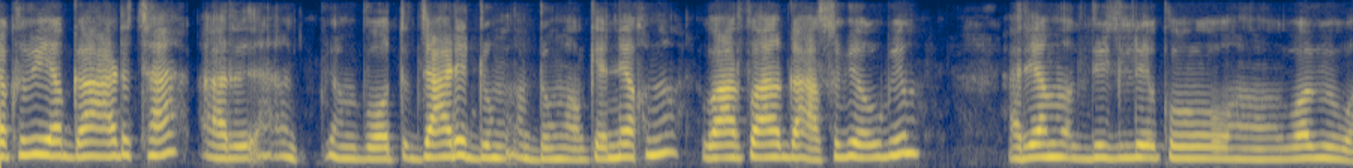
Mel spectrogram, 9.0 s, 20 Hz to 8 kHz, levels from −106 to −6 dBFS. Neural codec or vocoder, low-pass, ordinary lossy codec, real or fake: codec, 16 kHz, 4.8 kbps, FACodec; none; none; fake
